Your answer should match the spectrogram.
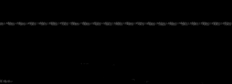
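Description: Faint cricket chirping: a steady, high-pitched pulsing trill.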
